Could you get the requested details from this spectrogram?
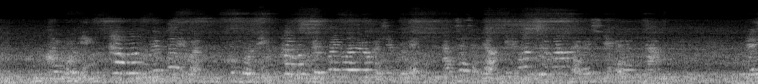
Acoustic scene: subway train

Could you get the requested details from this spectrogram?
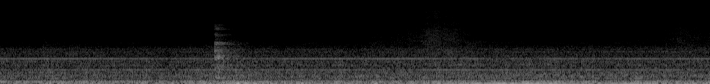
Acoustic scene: elevator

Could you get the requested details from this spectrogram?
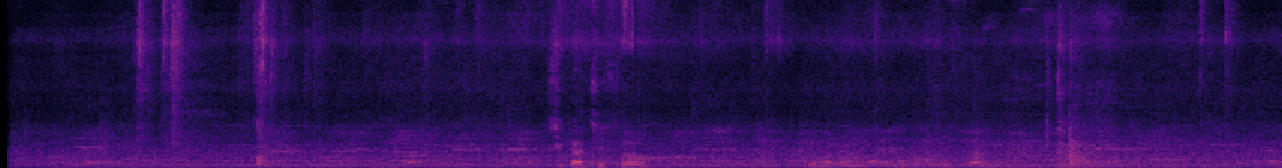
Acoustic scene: crowded indoor space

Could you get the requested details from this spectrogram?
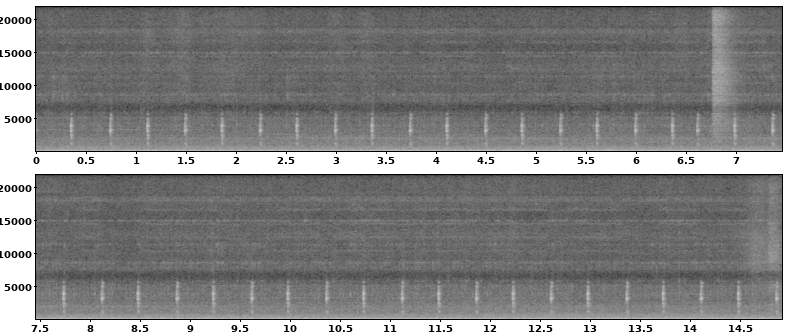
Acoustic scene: car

